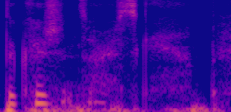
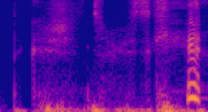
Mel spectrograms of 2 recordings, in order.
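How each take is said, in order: First: Imitating mom's hushed warning; whispered aside. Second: Imitating mom's insistent stage whisper. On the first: Mom warning daughter in the shoe store, whispered aside. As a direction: whisper it under your breath. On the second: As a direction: whisper it hard enough to be overheard. Mom repeats her aside, louder.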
